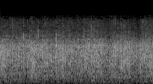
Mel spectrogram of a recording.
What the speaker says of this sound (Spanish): Ya sabéis que agradezco mucho los aplausos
